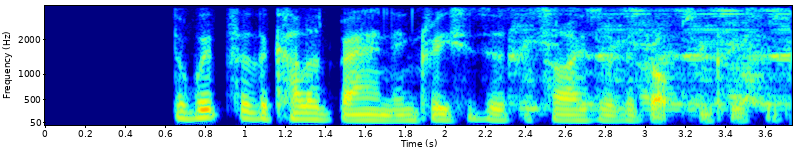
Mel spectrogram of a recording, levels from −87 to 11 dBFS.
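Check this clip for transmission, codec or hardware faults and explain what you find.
Two faults turn up, one at each end of the clip, all heard through a narrowband call path that tops out at 4 kHz.

From 0.0 to 0.65 s there's comfort noise in place of the background. The real room sound is swapped for a flat, featureless hiss, about 28 dB quieter. The likely cause is discontinuous transmission: the sender goes quiet during silence and the receiver synthesizes stand-in noise.

From 2.24 s to the end there's feedback echo between two devices. The speech comes back at roughly 400 ms intervals, thinner and ringier each pass, peaking about 7 dB below the speech. Another device in the room is replaying the call into the microphone, and no echo canceller catches it.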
